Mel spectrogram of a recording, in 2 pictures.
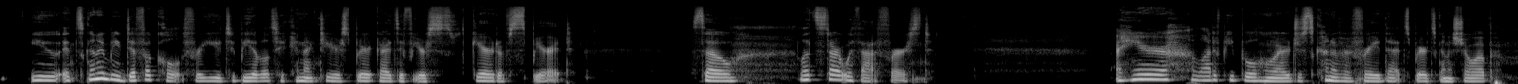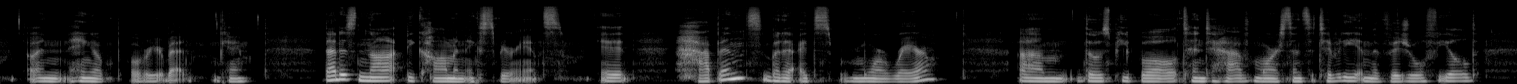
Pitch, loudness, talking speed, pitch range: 160 Hz, -27 LUFS, 150 wpm, 145-220 Hz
